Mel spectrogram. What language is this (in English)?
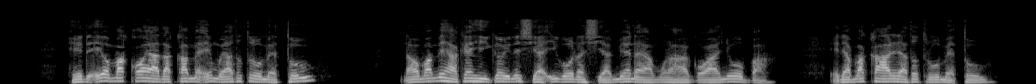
Kikuyu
